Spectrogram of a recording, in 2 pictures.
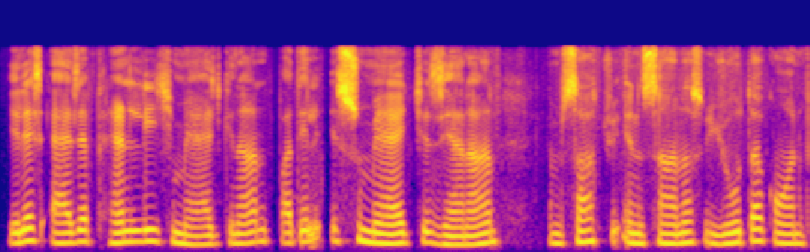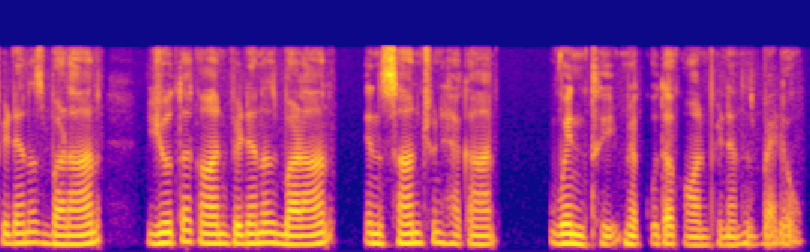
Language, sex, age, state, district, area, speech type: Kashmiri, male, 18-30, Jammu and Kashmir, Kulgam, rural, spontaneous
